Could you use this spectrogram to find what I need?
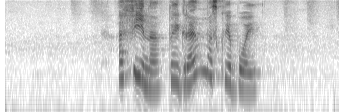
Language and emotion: Russian, positive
